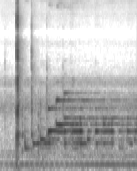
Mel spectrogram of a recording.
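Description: A click of the toy's switch or button, then a Fisher-Price BeatBowWow robot-dog toy plays a short electronic jingle through its small speaker as it starts up: a bright tune of stepped, chime-like notes beginning about half a second in.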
